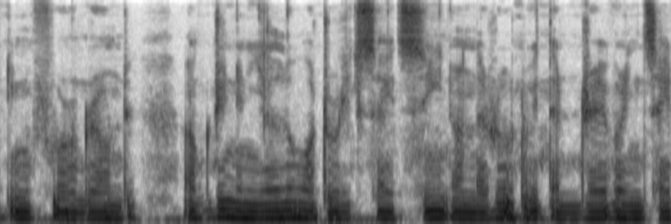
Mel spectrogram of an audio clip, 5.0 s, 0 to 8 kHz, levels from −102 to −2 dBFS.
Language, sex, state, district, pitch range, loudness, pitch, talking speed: English, male, Sikkim, Gangtok, 85-95 Hz, -16 LUFS, 90 Hz, 205 wpm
